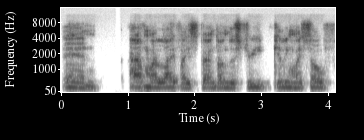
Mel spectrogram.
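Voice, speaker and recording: A man with a somewhat low voice gives a sincere, emotional personal testimony as a former treatment client. His speech rambles and halts, full of restarts and "you know what I mean" asides. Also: level tone, a little slow, darkish tone, rough recording.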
